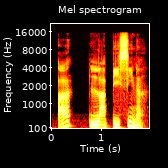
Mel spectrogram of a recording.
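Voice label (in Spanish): a La Piscina, spanish, male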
